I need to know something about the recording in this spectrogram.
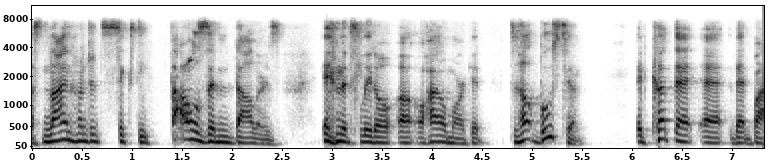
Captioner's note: laugh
